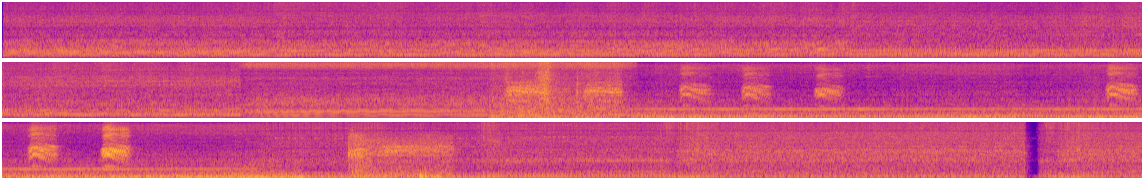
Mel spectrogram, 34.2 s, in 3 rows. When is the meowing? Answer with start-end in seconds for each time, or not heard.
not heard.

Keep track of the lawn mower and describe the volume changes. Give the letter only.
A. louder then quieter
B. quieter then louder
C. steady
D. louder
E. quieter
C.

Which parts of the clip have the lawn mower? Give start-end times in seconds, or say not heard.
0.0-34.1.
